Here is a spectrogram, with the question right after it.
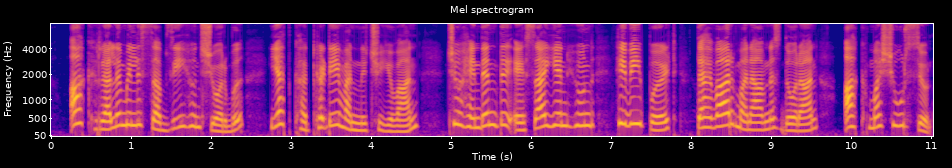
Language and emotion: Kashmiri, neutral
